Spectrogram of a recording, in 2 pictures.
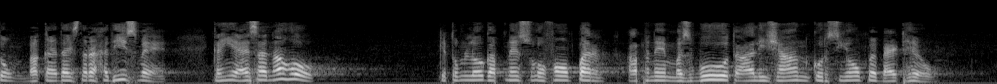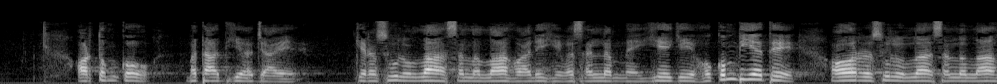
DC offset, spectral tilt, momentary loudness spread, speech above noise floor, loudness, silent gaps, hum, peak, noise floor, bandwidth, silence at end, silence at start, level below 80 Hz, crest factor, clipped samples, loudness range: under 0.1%; -5 dB/octave; 11 LU; 34 dB; -19 LUFS; none; none; 0 dBFS; -53 dBFS; 8 kHz; 0 s; 0 s; -52 dBFS; 20 dB; under 0.1%; 5 LU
